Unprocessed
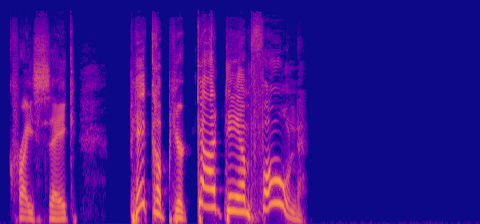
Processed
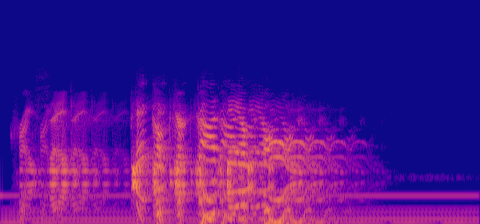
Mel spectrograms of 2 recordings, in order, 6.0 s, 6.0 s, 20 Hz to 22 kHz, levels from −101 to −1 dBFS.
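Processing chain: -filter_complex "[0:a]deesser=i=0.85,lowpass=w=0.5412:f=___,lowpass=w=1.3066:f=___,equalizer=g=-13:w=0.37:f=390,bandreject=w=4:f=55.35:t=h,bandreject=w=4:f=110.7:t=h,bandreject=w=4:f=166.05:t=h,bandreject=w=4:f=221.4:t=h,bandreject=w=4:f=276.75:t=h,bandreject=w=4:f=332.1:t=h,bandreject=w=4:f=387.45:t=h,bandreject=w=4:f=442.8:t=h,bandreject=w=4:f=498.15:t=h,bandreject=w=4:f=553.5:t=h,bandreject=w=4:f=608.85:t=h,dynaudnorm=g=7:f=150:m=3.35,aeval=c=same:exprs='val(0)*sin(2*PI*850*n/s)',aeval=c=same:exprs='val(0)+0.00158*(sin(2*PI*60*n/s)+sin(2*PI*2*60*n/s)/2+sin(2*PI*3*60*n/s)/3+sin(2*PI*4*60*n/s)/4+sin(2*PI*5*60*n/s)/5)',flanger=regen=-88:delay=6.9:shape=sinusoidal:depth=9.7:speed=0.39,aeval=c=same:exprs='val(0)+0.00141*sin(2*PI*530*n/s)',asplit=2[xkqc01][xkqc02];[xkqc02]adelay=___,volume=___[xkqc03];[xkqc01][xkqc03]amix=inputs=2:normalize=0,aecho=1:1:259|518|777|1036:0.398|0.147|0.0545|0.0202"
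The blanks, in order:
1.5k, 1.5k, 33, 0.447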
